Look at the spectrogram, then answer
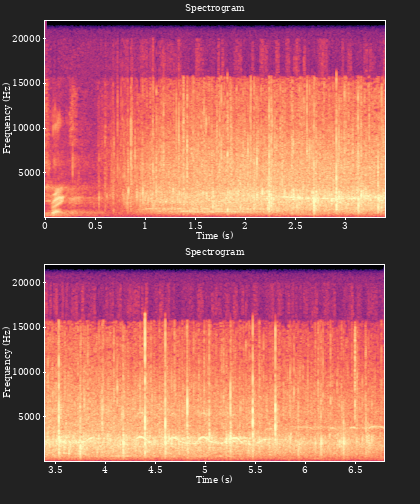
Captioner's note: audience cheering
